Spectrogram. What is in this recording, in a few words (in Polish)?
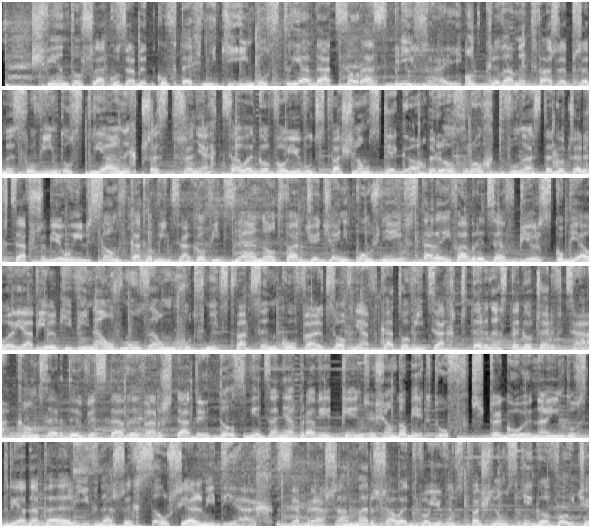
spot radiowy; industriada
